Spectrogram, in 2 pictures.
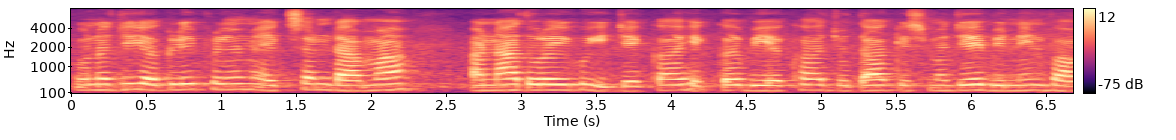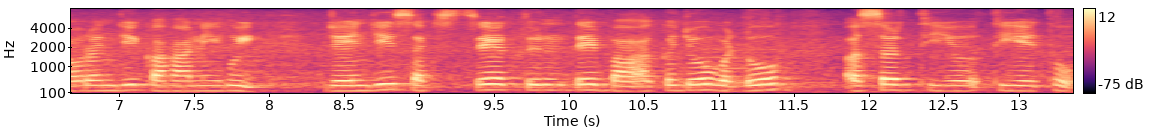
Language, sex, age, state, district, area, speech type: Sindhi, female, 45-60, Gujarat, Kutch, urban, read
